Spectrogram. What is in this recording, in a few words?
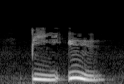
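"比喻", Mandarin Chinese; hsk; chinese flashcards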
